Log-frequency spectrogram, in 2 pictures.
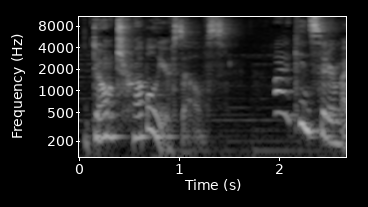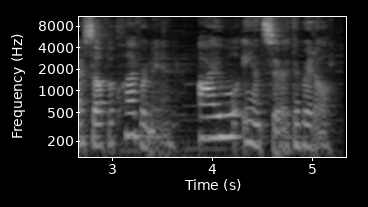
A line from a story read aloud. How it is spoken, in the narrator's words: said with a laugh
